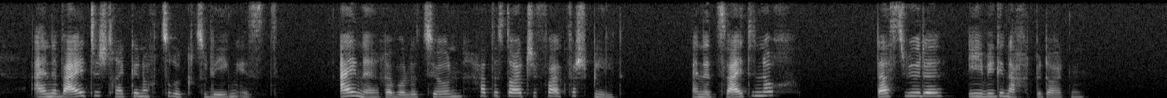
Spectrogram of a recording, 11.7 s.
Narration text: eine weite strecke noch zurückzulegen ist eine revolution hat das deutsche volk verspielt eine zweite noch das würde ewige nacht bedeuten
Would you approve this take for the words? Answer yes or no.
yes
